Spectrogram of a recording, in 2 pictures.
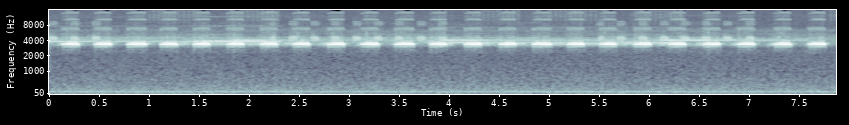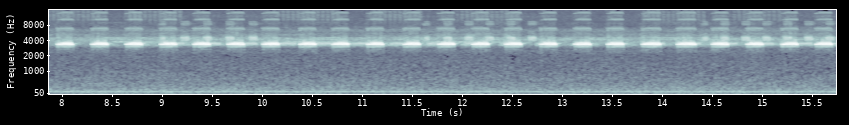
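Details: Grass insects on a deep autumn night in Changnyeong, South Gyeongsang, Korea: steady high-pitched chirps pulsing about three times per second in an even, unbroken rhythm, with a faint low hum beneath.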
